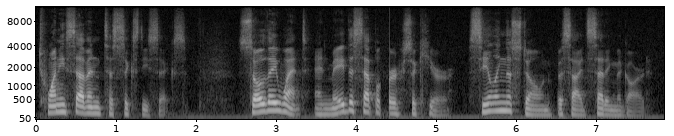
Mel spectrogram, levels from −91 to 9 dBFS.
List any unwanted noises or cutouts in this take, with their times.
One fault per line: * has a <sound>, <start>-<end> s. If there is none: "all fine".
* has a dropout, 4.3-4.4 s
